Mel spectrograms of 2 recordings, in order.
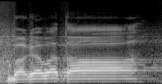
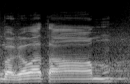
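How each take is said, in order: First: The word ends on an open vowel, mouth open. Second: The word ends with a closed m sound. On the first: The speaker calls it right. "Second time should not close the mouth" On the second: The speaker calls it wrong. "That is wrong"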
